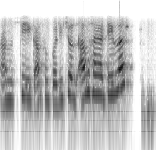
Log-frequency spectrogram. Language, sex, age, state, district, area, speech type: Kashmiri, female, 30-45, Jammu and Kashmir, Baramulla, urban, conversation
